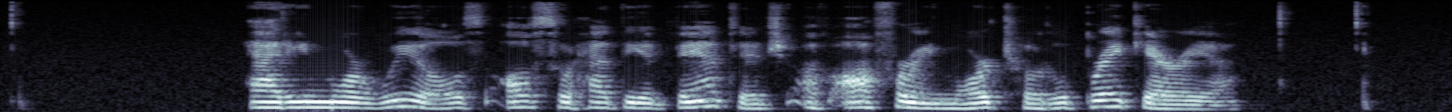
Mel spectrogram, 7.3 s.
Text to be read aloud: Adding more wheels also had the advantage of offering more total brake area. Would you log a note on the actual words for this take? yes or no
no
